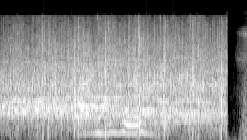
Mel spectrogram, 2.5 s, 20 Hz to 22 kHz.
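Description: Studio audience applauding for Rohini on the Telugu reality show Bigg Boss 8, a dense even burst of clapping with a voice briefly heard over it, cutting off abruptly near the end.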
